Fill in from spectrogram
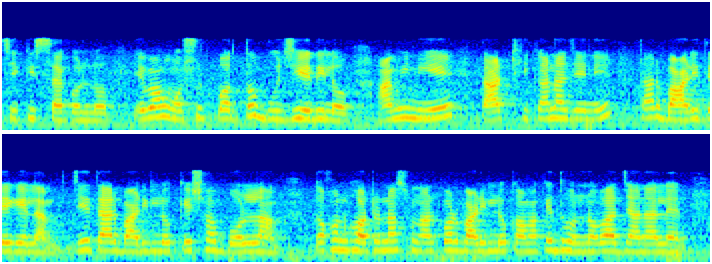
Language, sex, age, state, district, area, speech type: Bengali, female, 30-45, West Bengal, Paschim Medinipur, rural, spontaneous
